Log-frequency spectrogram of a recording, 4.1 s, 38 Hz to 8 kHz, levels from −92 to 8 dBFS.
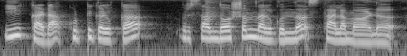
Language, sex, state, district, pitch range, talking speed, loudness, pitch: Malayalam, female, Kerala, Kollam, 175-230 Hz, 105 wpm, -14 LUFS, 200 Hz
